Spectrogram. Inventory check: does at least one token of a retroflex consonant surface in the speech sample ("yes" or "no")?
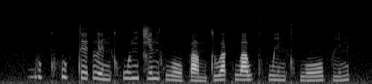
no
